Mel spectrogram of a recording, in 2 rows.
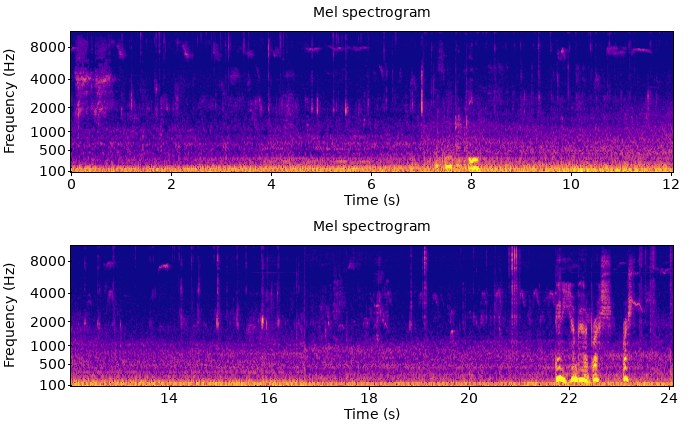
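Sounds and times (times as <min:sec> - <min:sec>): cat crunching kibble: 0:00.0 - 0:21.8.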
